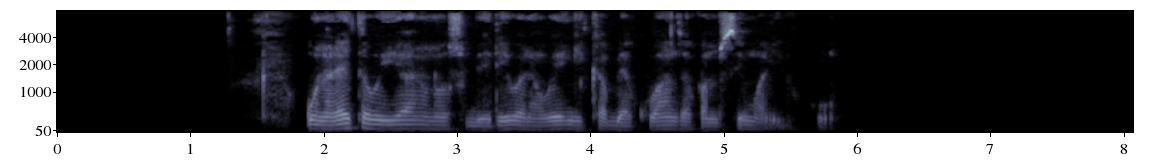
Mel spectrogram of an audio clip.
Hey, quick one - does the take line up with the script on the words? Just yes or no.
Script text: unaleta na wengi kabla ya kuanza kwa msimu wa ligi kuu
no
